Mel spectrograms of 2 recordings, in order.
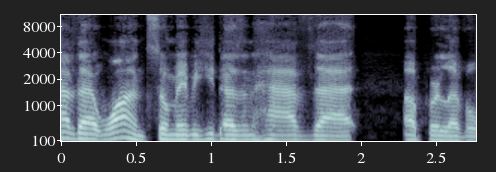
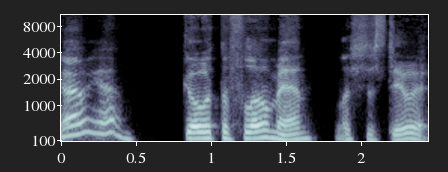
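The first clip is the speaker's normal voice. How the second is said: relaxed, unbothered, easygoing manner; 4 semitones higher than usual. Picturing how the wizard would talk: laid-back Dumbledore voice. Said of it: "I just picture my Dumbledore as just like".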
